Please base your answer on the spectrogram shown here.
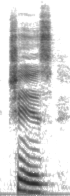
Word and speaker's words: cheers: in a word now Americans tend to emphasize this sound whereas in British Eng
